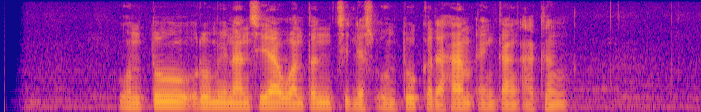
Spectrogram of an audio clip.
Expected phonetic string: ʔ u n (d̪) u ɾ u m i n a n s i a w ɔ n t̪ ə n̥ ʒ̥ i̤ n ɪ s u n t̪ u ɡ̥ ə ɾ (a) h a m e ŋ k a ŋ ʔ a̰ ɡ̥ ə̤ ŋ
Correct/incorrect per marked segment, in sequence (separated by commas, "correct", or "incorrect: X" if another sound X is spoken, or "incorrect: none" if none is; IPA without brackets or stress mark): incorrect: t̪, correct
